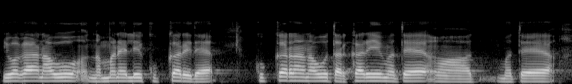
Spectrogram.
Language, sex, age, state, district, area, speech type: Kannada, male, 18-30, Karnataka, Chikkaballapur, rural, spontaneous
